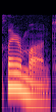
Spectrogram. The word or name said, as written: Claremont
